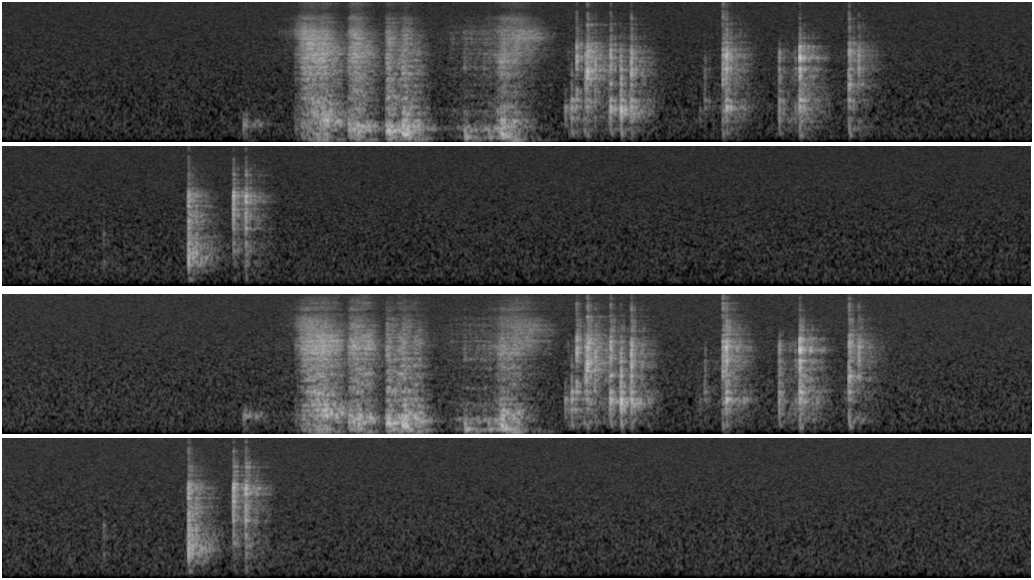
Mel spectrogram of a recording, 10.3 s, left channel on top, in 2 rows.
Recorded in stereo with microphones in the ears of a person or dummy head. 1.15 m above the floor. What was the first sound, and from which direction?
Tape being pulled, 25° left (ahead or behind).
